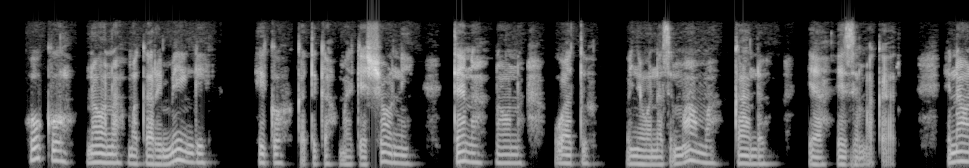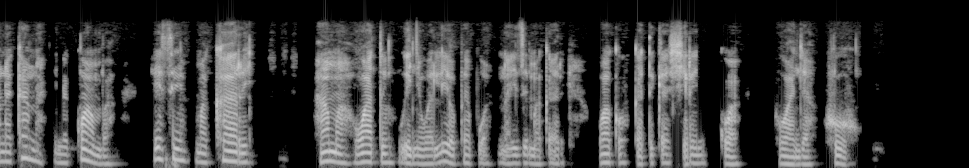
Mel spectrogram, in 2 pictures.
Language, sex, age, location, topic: Swahili, male, 25-35, Nakuru, finance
